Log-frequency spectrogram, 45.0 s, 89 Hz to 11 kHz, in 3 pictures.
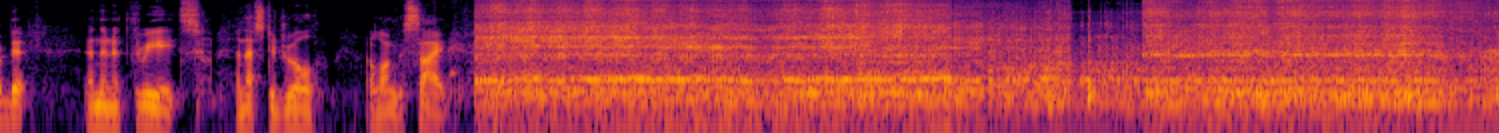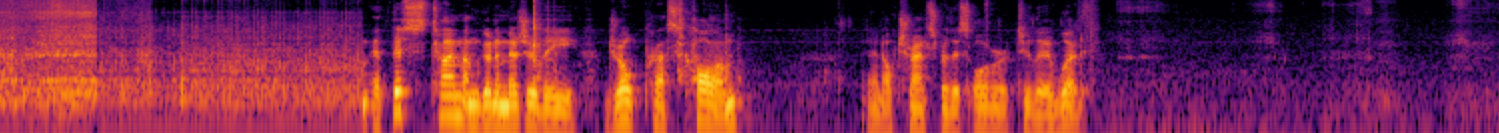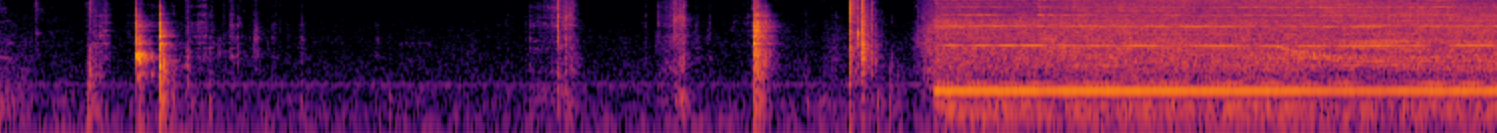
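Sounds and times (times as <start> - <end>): drill bit rasping into wood: 4.8 - 18.6, 39.2 - 44.9
drill press motor hum: 4.8 - 18.6
soft scraping strokes: 27.4 - 30.2.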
